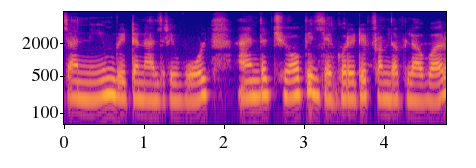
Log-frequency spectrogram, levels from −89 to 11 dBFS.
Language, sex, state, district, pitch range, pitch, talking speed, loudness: English, female, Maharashtra, Mumbai Suburban, 185-215 Hz, 195 Hz, 165 wpm, -17 LUFS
